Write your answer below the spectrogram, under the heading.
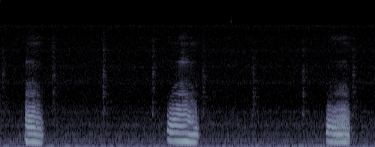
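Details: Sleeping cat snoring; three drawn-out, nasal, slightly whiny snores about every three seconds, each a rich harmonic tone lasting under half a second, with a low steady hum beneath.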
